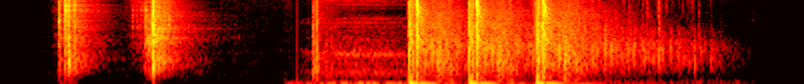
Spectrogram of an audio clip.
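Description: Channel intro sound effects: two sharp clicks, then a rising rush and three loud gunshot-like bangs in quick succession, each with a short echoing tail that dies away.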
